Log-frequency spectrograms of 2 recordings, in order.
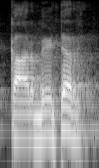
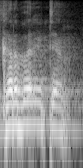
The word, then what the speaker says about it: carburetor: लोगों को मैंने सुना कहते हुए कार्बेटर, लेकिन ये कार्बेटर नहीं, इट इज़ कार्बोरेटर।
